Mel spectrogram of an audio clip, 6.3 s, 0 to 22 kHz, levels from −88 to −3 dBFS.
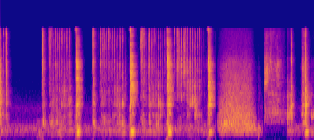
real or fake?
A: real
